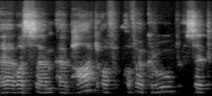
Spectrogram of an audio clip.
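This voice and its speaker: A man speaks with a German accent. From Germany. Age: 70s. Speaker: author and researcher. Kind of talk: interview. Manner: halting.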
